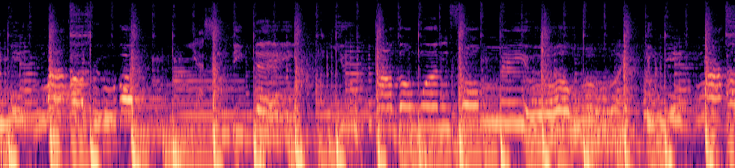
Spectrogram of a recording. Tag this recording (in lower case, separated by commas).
music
